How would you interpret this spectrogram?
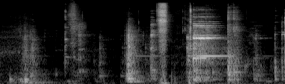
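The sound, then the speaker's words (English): A cider bottle being opened: several sharp glassy clinks and rattles, followed by a brief bright hiss of released fizz, all fairly loud with no talking. “I do like the sound of a good bottle opening, to be fair, though.”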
